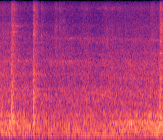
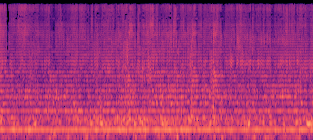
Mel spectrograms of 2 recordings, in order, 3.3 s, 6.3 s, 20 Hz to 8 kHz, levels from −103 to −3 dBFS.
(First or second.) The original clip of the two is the first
